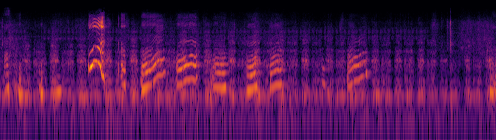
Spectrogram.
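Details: Whimpering from six-day-old White German Shepherd pups of the "of White Night" B litter, a series of short upward-sweeping squeaks and thin whines, one sharp high cry near the start, softer calls trailing off.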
